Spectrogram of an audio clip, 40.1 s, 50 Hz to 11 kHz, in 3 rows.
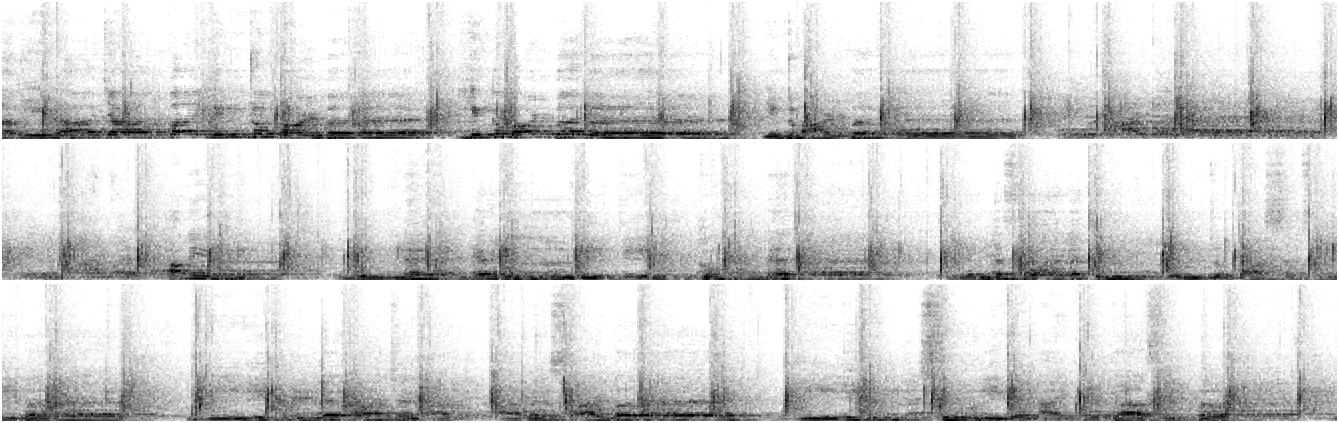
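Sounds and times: man singing into a microphone: 0.0 - 11.8, 14.6 - 40.0
voices singing along: 0.0 - 40.0.

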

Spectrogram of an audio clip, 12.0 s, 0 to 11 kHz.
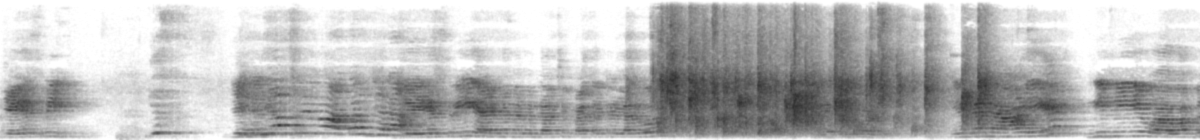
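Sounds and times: children's voices drawing out words: 1.2 - 4.5
group clapping in applause: 6.3 - 10.4.

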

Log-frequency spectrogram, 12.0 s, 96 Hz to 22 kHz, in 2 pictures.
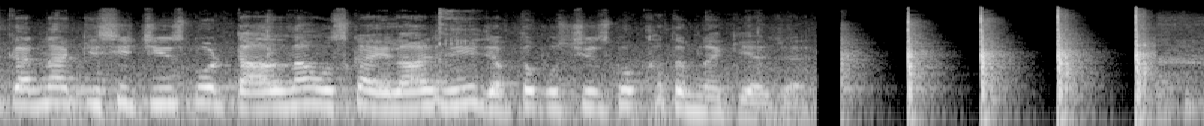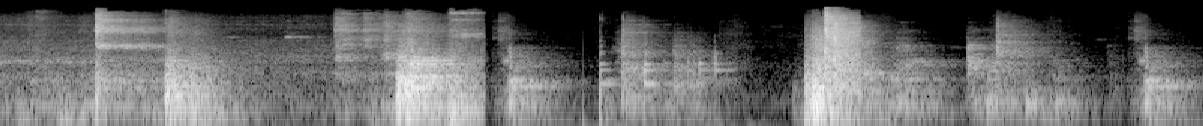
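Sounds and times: hammer striking a nail: 4.2 - 5.8.

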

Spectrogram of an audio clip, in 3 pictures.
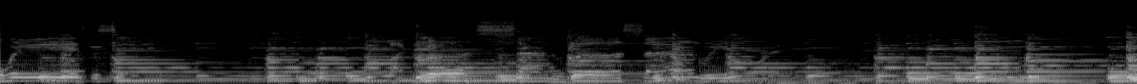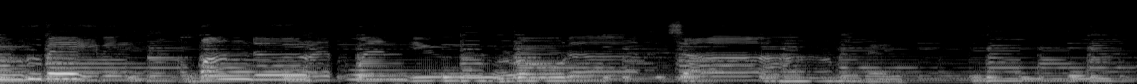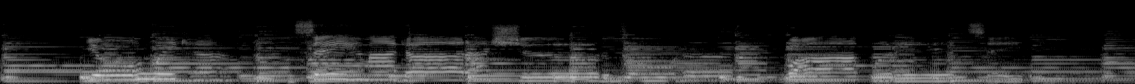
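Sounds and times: man singing: 0.0 - 1.7, 3.6 - 8.2, 11.1 - 20.8, 23.5 - 33.5
acoustic guitar chords: 0.0 - 34.0.

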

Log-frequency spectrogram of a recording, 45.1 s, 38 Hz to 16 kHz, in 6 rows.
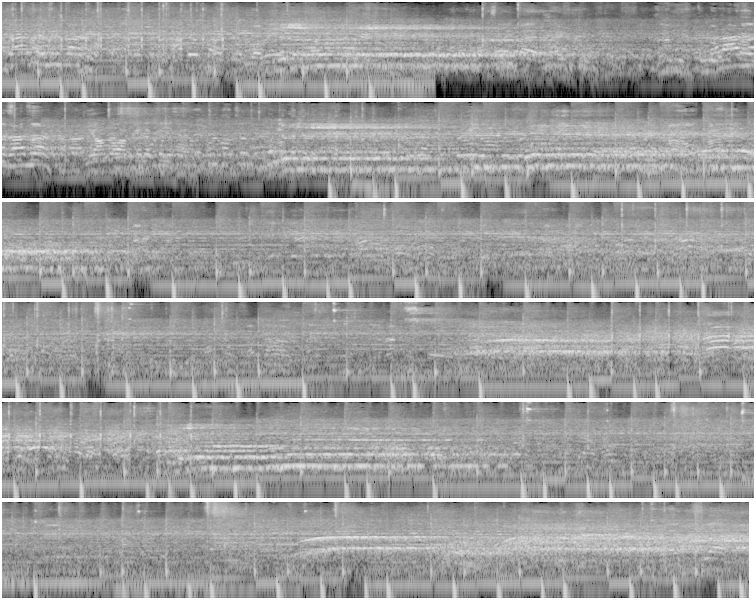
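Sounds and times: people talking in a hall: 0.0 - 45.0
spectators chattering: 0.0 - 45.0
held high note: 10.4 - 16.7
music with bass beat: 10.6 - 17.4.

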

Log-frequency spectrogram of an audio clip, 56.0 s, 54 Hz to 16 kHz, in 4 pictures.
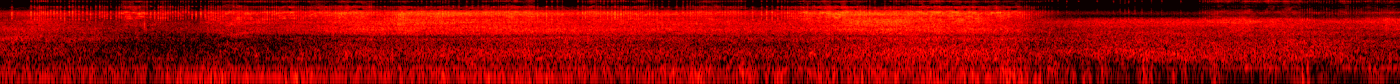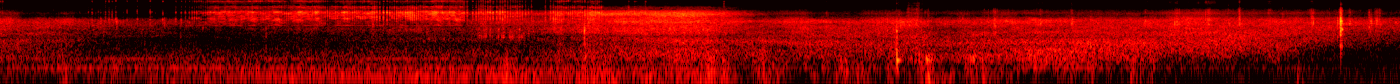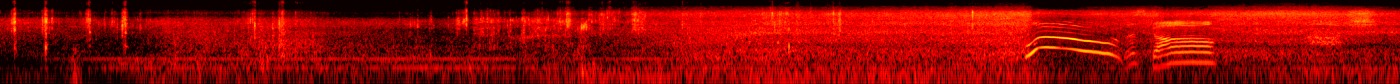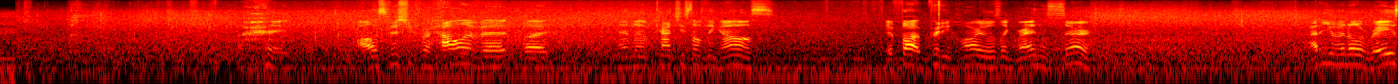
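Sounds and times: fishing reel cranking: 0.0 - 14.1, 14.8 - 20.1
surf washing in: 0.0 - 14.9, 16.2 - 27.4, 32.8 - 55.9
wind rumbling on microphone: 0.0 - 55.9.

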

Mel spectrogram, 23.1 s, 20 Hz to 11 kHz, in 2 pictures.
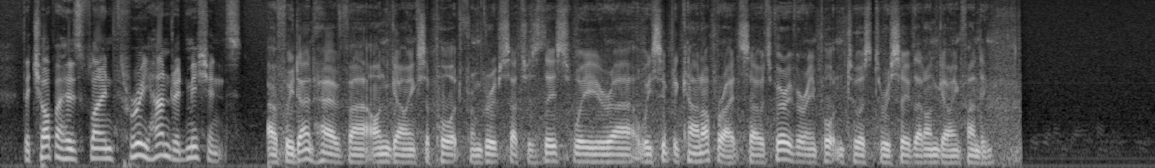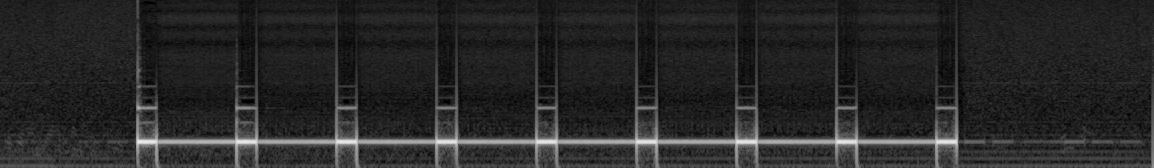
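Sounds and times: countdown beeps: 12.9 - 21.2
steady single tone: 12.9 - 21.4.

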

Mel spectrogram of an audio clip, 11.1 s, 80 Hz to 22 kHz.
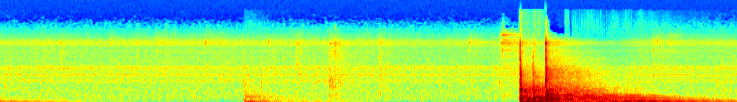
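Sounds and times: taiko drums ringing boom: 3.7 - 4.4, 7.8 - 11.0.

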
